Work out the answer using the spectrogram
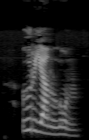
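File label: "ыръянлун", Komi, female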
